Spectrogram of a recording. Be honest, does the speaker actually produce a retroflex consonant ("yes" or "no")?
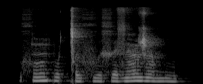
yes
